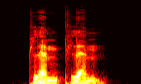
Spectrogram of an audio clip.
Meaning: nuts, crazy
- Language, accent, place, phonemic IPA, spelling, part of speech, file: German, Germany, Berlin, /plɛmˈplɛm/, plemplem, adjective, De-plemplem.ogg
